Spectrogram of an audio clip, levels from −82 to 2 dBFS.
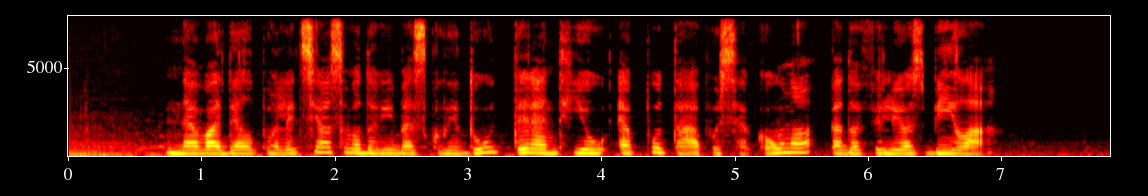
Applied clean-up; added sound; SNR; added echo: none; none; none; none.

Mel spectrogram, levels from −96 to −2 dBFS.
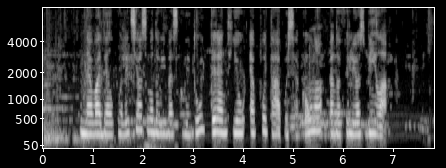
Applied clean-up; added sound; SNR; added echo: classical method spectral subtraction.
